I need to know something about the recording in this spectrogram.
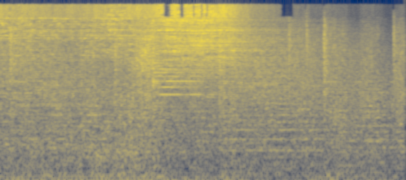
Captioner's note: sword clanging; soaring music playing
